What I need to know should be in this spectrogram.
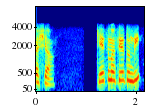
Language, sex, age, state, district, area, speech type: Dogri, male, 18-30, Jammu and Kashmir, Jammu, urban, conversation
